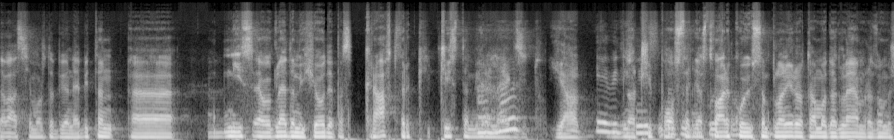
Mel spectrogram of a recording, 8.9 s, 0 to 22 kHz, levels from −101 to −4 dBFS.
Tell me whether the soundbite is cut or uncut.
cut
